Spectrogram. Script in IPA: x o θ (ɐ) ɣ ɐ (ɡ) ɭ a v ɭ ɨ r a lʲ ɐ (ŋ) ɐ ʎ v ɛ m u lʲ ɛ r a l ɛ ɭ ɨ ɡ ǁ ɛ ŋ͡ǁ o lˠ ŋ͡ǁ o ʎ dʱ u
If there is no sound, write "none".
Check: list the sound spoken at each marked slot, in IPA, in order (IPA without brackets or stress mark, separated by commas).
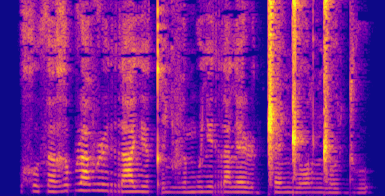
ɐ, b, kʼ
